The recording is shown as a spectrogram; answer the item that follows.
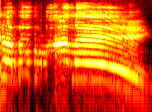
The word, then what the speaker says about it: Ogunbowale: Oh yeah, pronounce his last name. Okabawale!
